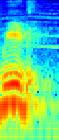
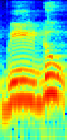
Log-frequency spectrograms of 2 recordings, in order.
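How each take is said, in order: First: The final vowel is short and reduced. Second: The final vowel is said fully and clearly. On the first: The speaker calls it right. "சிம்பிளா சொல்லும், அதனுடைய ஒலி குறையும்" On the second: The speaker calls it wrong. "வீடு அப்படின்னு சொல்லுமா? சொல்ல மாட்டோம்"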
